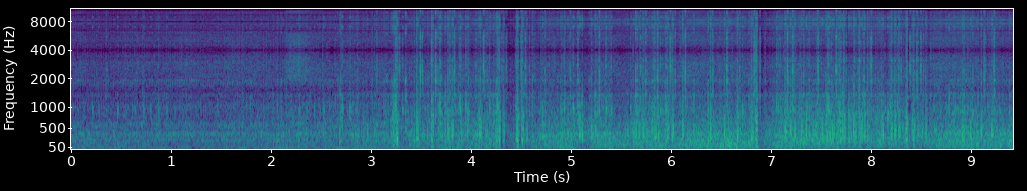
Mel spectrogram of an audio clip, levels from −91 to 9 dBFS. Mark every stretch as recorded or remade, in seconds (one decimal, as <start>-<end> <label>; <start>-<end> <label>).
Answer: 0.0-9.4 recorded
